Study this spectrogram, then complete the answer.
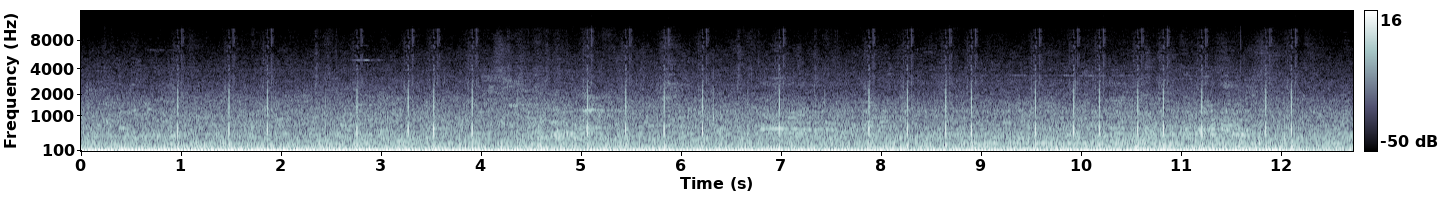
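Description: Footsteps tap on hard pavement at a steady walking pace.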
